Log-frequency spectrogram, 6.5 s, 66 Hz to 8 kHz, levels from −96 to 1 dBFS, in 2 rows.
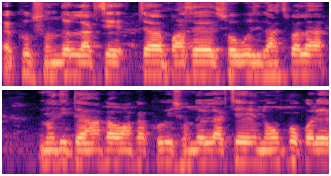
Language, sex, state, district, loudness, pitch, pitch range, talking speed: Bengali, male, West Bengal, Kolkata, -16 LUFS, 130 Hz, 130-135 Hz, 130 wpm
